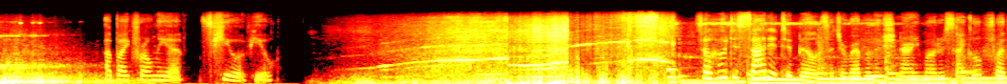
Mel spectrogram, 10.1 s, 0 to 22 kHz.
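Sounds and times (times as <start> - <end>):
tyre and wind rush: 3.3 - 6.9
electric motorbike motor whining: 3.6 - 6.8.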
